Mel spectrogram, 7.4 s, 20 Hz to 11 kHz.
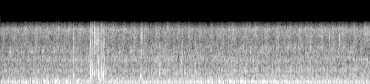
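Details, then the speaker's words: Random misfire, P0300 code and pending P0300, solid check engine light after earlier flashing; plugs just replaced were black and gas-smelling; uneven lumpy idle with irregular low thumps and a stumble that never settles. "okay so i got the po300 and the pending po300 so that's the misfire code"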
